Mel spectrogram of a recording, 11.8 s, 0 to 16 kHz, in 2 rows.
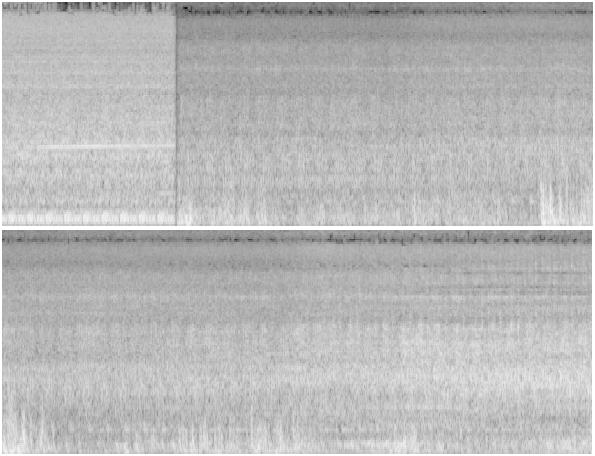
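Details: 6.0 Powerstroke King Ranch with new KC Stage 2 10-blade VGT turbo, idling through vane relearn: diesel clatter with high whistle as vanes close, slowly shifting to deeper tone as they open; normal.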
